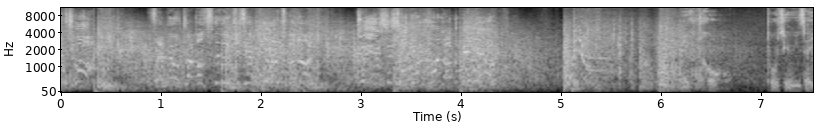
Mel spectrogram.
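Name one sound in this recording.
A man speaks urgently and firmly.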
